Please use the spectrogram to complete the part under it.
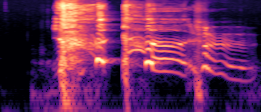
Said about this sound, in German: Entschuldigung, dass ich so viel husten muss. Ich bin nämlich auch ein bisschen krank.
